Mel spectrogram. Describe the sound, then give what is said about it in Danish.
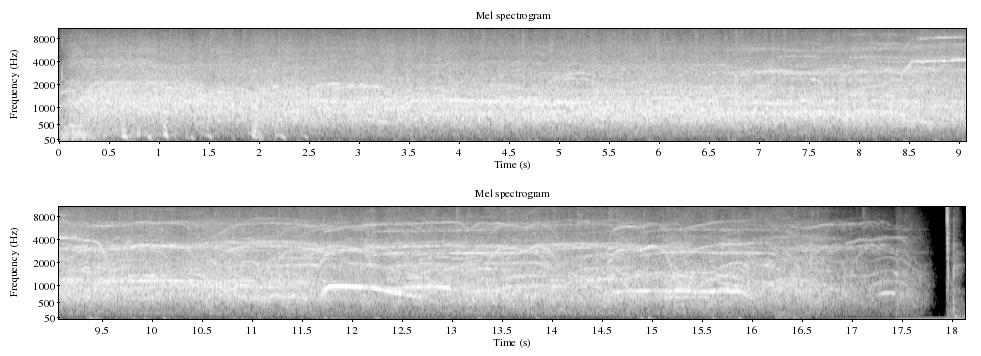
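A large comedy audience cheers and shouts at a comedian's rude words in a loud, sustained roar, with whistles and high yells rising above the din, keeping steady for most of the time before abruptly dying away at the end. “Ja, folk er helt vilde over øh, de frække ord her.”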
